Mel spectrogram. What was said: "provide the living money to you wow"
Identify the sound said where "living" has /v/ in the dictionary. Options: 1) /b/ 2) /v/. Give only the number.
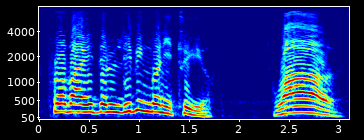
1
